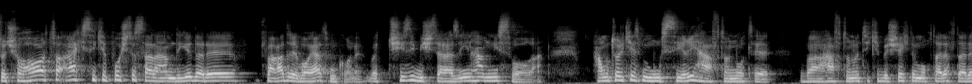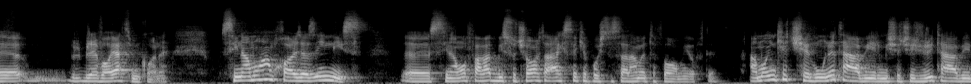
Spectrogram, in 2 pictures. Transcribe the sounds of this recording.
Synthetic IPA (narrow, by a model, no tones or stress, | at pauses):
isot͡ʃʰɒɦɒːɾt̪ʰɒːʔæcʰsiːcʰe̞pʰo̞ʃt̪e̞sæɾehæmd̪iɟe̞d̪ɒːɾe | fæɣæd̪re̞vɒːjæt̪ʰmiːkʰo̞̰nevæt͡ʃʰiːziːbiːʃt̪æɾæziːnɦæmniːst̪vɒːɣḛʔæ̰n | hæmunt̪ʰoɾcʰe̞muːsiːɣiːɦæft̪ʰɒnot̪ʰe | væɦæft̪ɒnoːt̪ʰiːcʰebe̞ʃecʰlemoxt̪æle̞fd̪ɒːɾe | ɾe̞vɒːjæt̪ʰmiːkʰo̞̰ne̞̰siːnæmɒːhæmxɒːɾe̞d͡ʒæziːnːiːst̪ | siːnæmɒːfæɣæt̪̚bist̪ot͡ʃʰɒɦɒɾt̪ʰɒæcsicʰe̞pʰoʃt̪esæɾehæme̞t̪ʰːefɒːɣmijo̞ft̪e̞ʔæmːɒːiŋcʰe̞t͡ʃʰe̞ɡuːne̞t̪ʰæʔbiːɾmiːʃet͡ʃʰe̞d͡ʒuːɾiːt̪ʰæʔbiːɾ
